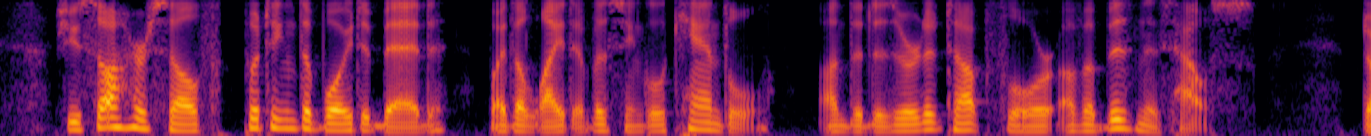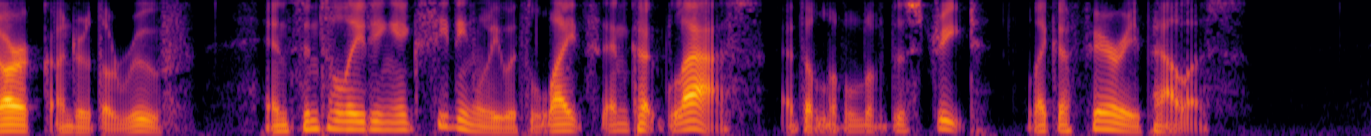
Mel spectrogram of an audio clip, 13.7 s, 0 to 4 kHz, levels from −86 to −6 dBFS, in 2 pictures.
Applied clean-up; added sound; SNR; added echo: none; none; none; none.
